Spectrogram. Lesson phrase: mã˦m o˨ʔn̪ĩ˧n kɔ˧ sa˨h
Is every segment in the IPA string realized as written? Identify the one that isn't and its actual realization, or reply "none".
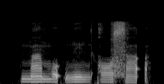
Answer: h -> ʔ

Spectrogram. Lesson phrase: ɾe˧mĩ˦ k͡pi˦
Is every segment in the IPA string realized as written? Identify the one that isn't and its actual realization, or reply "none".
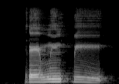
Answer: i˦ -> i˦˨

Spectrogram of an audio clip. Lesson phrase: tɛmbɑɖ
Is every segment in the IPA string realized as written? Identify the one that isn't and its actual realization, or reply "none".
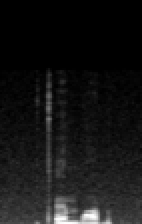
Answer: t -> tʼ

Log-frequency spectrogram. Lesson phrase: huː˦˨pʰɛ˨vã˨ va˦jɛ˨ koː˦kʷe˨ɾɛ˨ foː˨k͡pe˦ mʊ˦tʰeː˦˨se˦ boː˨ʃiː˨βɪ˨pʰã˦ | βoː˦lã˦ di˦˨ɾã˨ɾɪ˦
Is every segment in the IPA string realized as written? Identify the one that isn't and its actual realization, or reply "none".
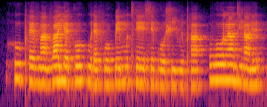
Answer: i˦˨ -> i˨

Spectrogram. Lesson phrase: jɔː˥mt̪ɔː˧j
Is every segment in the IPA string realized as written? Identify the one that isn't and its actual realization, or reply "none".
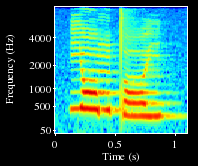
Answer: none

